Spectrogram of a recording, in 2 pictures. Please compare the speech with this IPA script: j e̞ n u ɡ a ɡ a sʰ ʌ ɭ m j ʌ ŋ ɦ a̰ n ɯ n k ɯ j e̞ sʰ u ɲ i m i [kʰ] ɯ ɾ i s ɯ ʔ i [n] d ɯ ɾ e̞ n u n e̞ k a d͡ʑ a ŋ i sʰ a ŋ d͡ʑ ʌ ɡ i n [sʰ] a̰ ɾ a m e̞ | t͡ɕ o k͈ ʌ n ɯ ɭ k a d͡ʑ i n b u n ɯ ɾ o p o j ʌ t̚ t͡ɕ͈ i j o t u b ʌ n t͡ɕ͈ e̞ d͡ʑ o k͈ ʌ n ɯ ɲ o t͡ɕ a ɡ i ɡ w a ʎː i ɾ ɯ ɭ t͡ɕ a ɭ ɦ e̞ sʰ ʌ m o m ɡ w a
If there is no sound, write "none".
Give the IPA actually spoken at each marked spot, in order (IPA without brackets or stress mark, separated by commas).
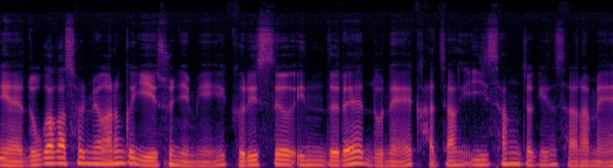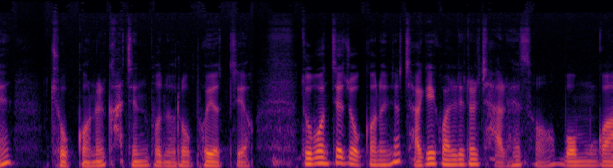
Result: k, n, sʰ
